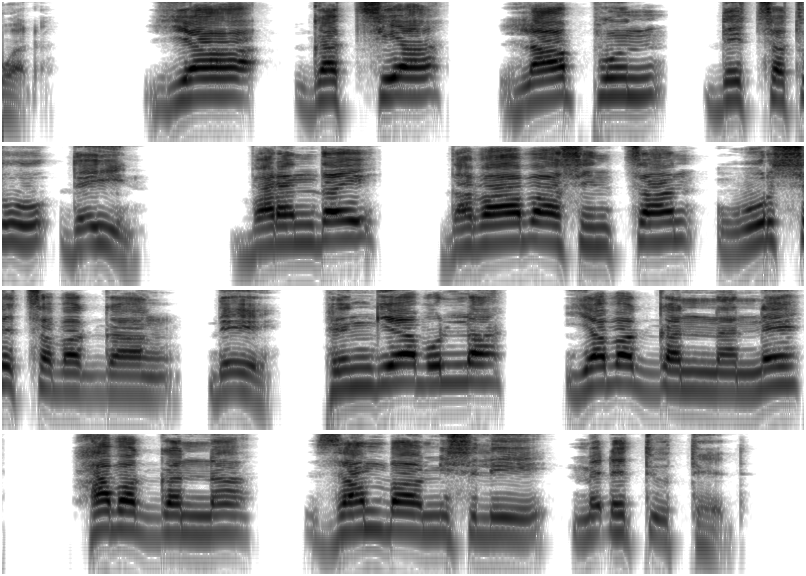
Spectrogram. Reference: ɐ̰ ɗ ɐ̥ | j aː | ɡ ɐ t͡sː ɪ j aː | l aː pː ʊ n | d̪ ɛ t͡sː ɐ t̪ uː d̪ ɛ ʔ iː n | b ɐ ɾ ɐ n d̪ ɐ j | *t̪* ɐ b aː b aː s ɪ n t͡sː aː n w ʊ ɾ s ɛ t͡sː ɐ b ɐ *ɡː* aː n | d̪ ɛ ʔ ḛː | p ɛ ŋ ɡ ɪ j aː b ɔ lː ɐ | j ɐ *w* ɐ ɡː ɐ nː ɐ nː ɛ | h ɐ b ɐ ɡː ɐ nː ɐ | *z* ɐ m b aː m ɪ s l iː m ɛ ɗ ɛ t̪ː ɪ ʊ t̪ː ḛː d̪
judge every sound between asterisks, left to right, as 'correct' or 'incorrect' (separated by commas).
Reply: incorrect, correct, incorrect, correct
